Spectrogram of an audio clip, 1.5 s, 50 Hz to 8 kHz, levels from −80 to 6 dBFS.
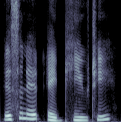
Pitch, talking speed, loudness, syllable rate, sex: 235 Hz, 160 wpm, -17 LUFS, 3.7 syllables/s, female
